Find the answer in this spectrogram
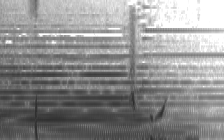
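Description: Animated channel-logo outro jingle: a sustained bright musical chord with cartoon plop sound effects, including a quick rising pop about a second and a half in, fading out at the end.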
